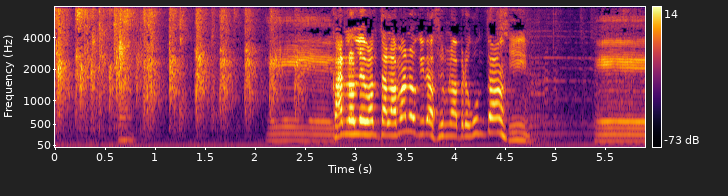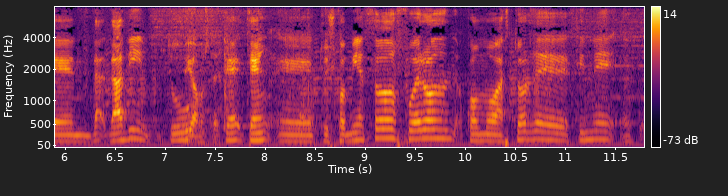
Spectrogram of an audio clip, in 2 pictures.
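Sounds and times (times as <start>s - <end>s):
audience applause: 0.0s - 2.8s
speech: 2.1s - 11.7s.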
